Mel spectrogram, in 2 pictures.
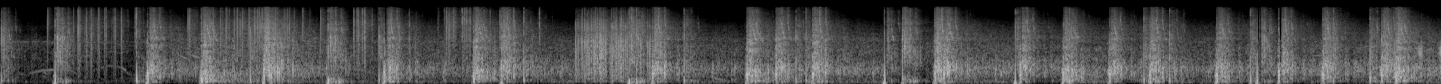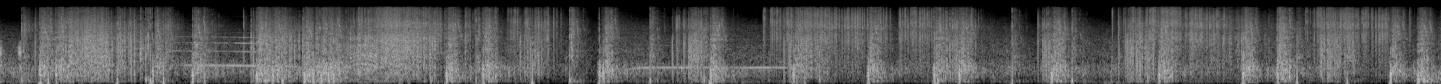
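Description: Aerial fireworks going off in rapid volleys: quick successions of sharp bangs and crackling, with a whistling tone twice in the middle.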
